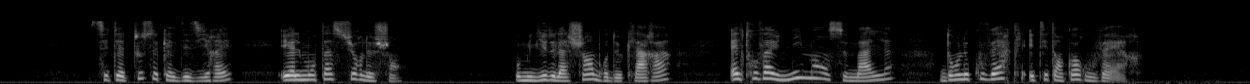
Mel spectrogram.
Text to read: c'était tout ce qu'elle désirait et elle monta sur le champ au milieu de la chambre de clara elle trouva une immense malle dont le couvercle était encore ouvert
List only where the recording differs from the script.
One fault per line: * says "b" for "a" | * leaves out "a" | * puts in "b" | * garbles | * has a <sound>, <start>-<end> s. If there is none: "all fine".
all fine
